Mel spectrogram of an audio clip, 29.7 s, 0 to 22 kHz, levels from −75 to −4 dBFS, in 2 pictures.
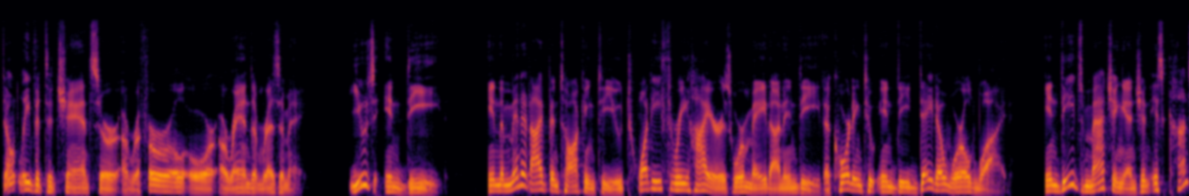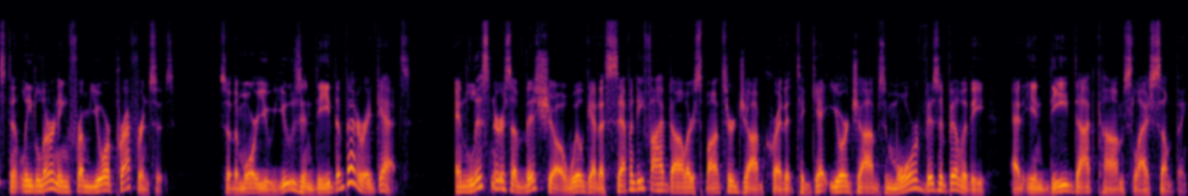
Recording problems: none

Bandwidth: 14.5 kHz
